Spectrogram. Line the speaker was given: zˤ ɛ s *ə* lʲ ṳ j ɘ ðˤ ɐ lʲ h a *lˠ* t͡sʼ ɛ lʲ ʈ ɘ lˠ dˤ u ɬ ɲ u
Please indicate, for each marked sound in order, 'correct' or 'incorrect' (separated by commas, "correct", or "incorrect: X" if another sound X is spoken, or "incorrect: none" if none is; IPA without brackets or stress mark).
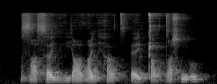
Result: incorrect: ɐ, correct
